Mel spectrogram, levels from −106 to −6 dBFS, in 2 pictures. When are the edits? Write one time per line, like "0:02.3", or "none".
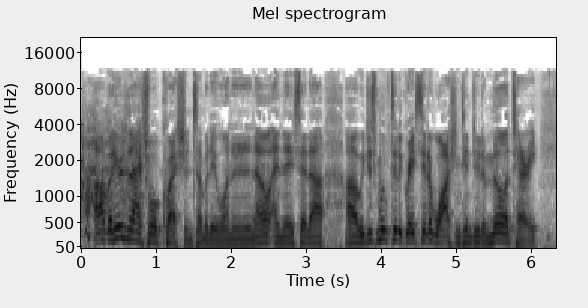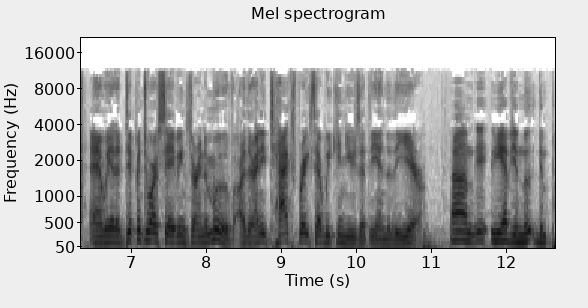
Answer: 0:11.1

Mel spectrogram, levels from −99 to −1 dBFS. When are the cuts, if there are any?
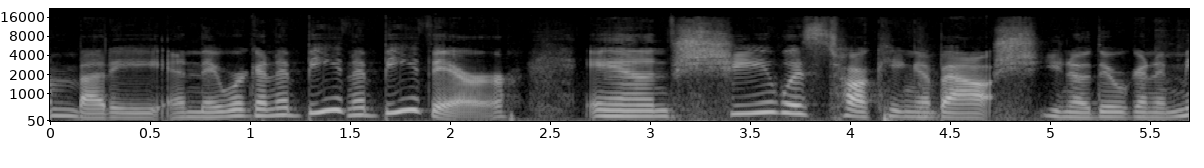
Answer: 0:01.5
0:03.1
0:04.7

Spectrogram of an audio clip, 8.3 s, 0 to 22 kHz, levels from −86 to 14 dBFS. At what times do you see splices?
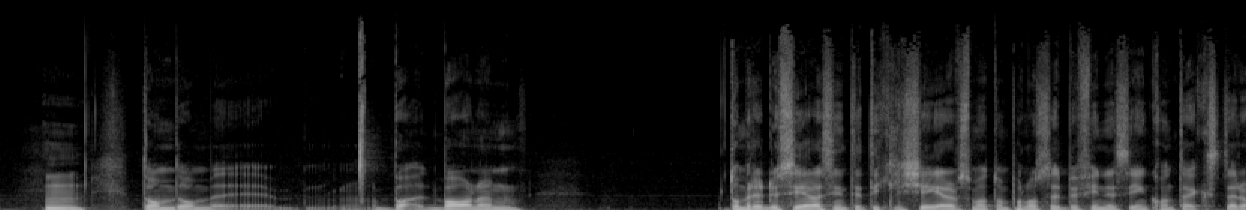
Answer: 0:01.2

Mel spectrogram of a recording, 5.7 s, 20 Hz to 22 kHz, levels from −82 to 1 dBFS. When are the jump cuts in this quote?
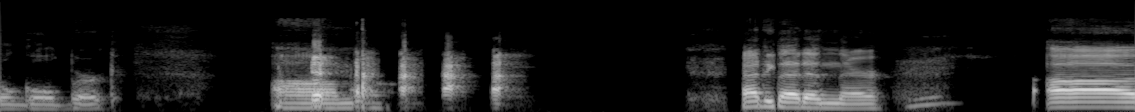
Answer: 0:03.9

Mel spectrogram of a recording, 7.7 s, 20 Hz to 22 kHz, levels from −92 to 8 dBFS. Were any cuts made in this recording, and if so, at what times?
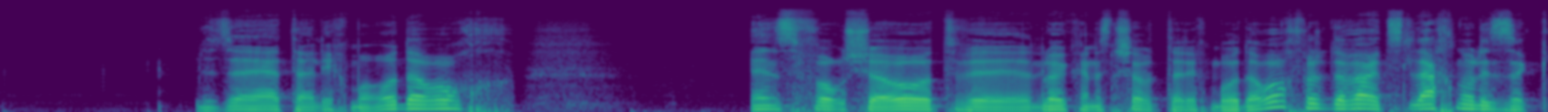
0:05.2
0:05.6
0:06.5

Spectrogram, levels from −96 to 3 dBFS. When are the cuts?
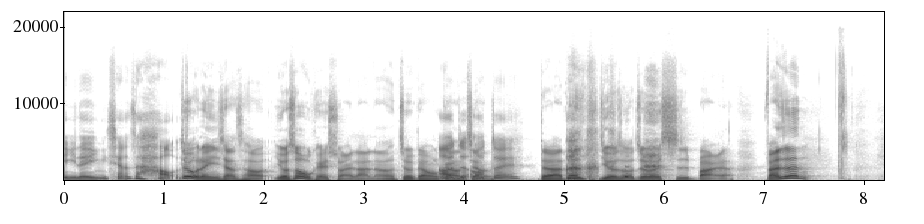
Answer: none

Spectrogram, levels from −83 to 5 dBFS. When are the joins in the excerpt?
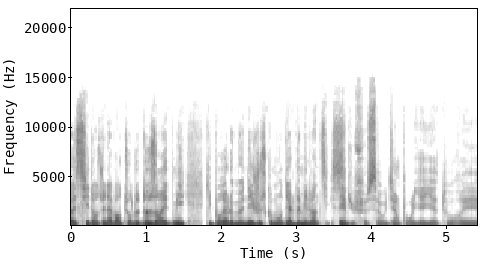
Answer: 0:01.7
0:03.7

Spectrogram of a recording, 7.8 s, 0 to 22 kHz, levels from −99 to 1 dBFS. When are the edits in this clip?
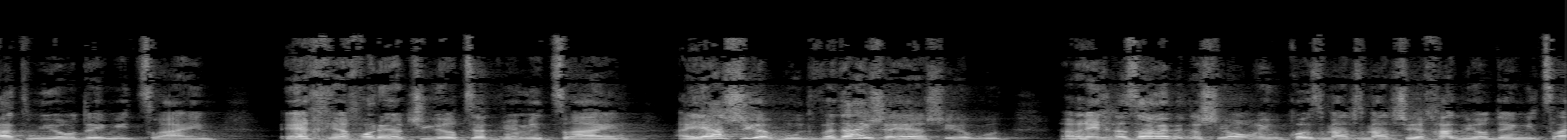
0:06.8

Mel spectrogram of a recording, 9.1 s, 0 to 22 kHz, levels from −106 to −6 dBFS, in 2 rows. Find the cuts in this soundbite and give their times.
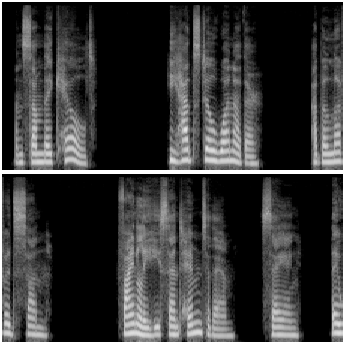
none

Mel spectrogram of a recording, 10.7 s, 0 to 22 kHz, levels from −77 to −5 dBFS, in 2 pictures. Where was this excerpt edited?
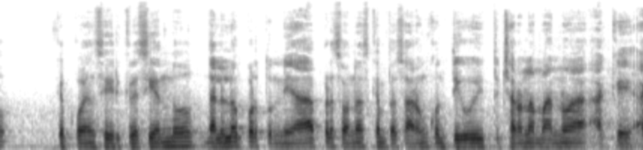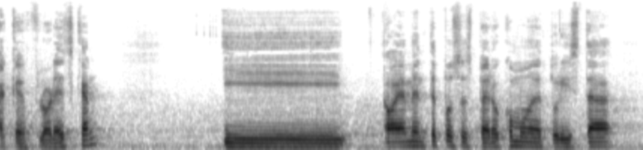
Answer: none

